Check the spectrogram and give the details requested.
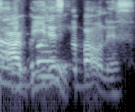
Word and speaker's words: Arvydas Sabonis: His name wrong first off. It's Arvydas Sabonis, but it's the basketball Hall of Fame, so it's not just, you know what I'm saying?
